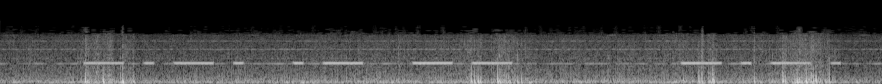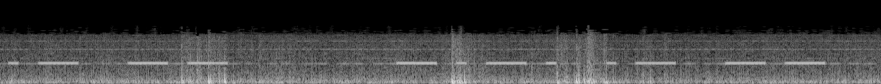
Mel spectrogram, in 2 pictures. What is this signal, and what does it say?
Morse code, heard as a keyed tone, about 8 wpm, 1000 Hz, with noise. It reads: CAM CAM CAM
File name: CAM NDB 1988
